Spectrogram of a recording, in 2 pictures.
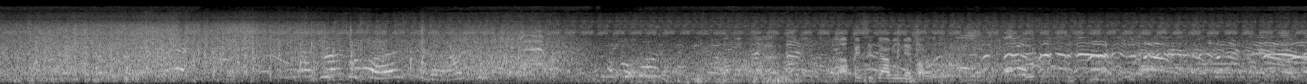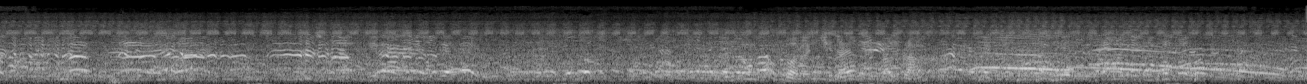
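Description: A crowd of onlookers shouts and cheers outdoors.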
